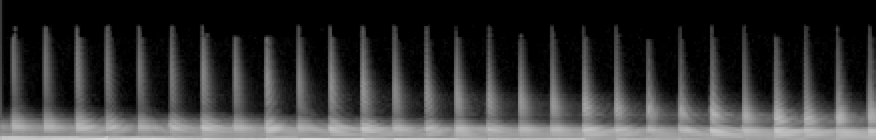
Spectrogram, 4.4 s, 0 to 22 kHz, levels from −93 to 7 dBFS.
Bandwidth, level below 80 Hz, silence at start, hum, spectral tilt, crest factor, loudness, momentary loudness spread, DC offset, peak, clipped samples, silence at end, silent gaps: 14 kHz; -28 dBFS; 0 s; none; -6.5 dB/octave; 14 dB; -14 LUFS; 9 LU; under 0.1%; 0 dBFS; under 0.1%; 0 s; none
